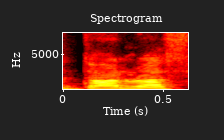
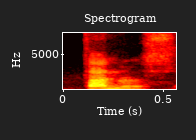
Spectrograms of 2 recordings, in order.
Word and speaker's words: Donruss: meme this is a Donruss like alternate pronunciation that I hear on Rhys or something no it's called Donruss thunderous I never heard Donruss it was always like Don Russ you know OPG it just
